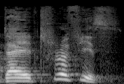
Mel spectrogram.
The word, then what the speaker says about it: Diotrephes: I've written briefly to the church, but Diotrephes, that's the pronunciation.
